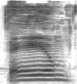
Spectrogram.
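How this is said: It is said imitating Florida Evans's voice.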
